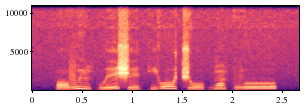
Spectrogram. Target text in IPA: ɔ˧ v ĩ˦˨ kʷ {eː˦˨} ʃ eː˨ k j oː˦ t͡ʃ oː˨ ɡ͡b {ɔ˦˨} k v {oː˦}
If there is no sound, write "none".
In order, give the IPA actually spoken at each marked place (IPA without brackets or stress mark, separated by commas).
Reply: eː˨˦, ɔ̃˦˨, oː˦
